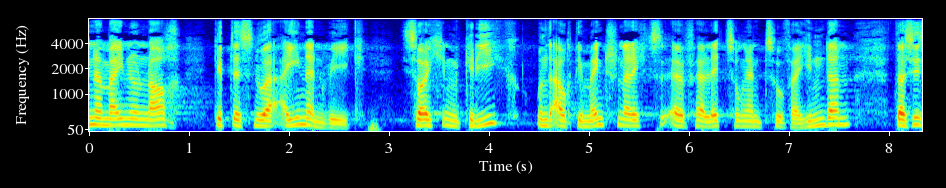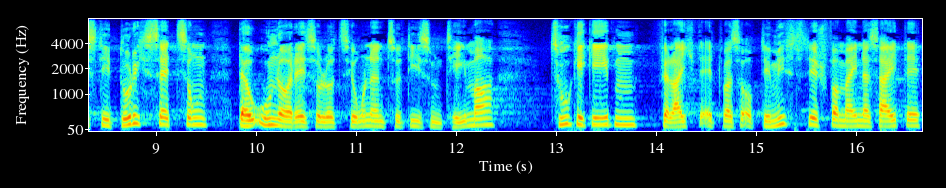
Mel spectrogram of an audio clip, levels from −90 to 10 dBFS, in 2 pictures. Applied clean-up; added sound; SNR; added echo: none; none; none; none.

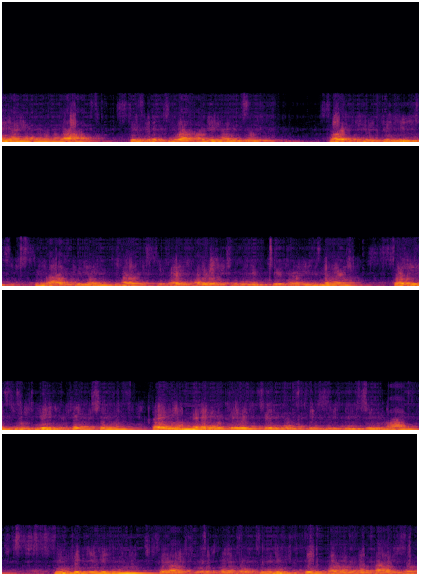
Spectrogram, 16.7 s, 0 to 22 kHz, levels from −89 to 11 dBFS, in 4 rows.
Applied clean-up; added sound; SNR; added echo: neural separator model SepFormer DNS4.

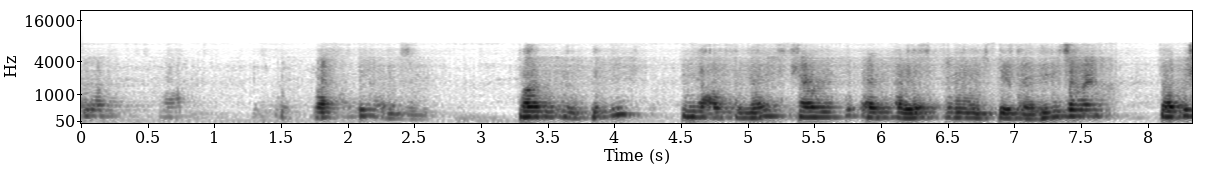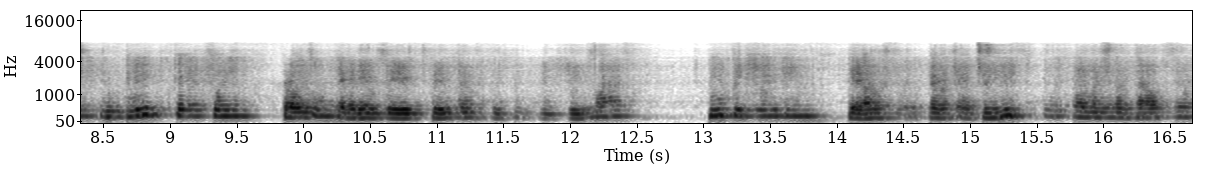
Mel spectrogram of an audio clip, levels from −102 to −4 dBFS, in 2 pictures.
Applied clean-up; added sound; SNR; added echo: neural mask model DeepFilterNet 3.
